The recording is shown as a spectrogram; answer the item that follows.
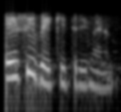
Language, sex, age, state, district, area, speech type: Kannada, female, 18-30, Karnataka, Dharwad, rural, conversation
